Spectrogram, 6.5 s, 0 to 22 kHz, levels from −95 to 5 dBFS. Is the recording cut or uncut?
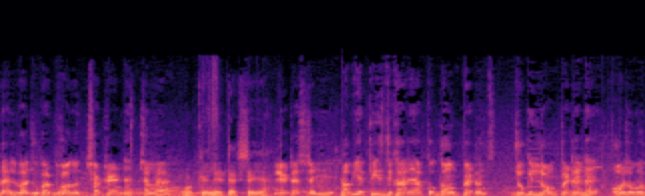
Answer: cut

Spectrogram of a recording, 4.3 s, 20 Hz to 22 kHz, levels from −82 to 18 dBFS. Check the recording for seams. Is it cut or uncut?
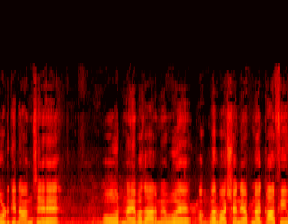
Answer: uncut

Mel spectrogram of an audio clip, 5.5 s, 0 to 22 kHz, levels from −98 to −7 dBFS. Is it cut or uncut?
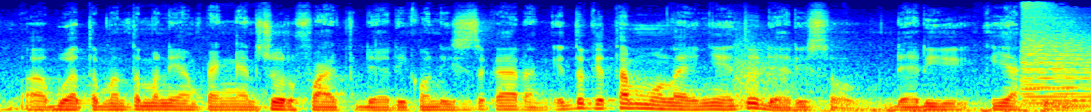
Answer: uncut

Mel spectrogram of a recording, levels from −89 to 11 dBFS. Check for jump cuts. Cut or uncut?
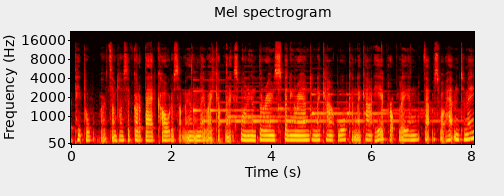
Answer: cut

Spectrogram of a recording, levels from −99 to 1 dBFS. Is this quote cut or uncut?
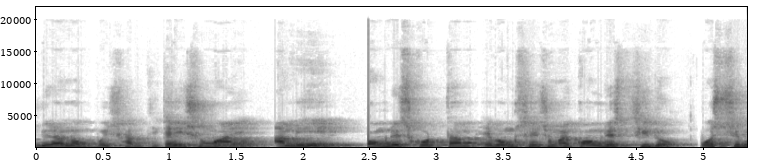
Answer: uncut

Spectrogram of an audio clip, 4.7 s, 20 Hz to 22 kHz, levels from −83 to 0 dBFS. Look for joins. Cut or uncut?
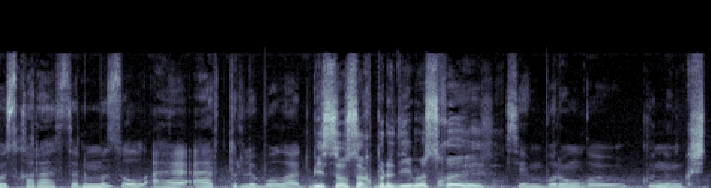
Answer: cut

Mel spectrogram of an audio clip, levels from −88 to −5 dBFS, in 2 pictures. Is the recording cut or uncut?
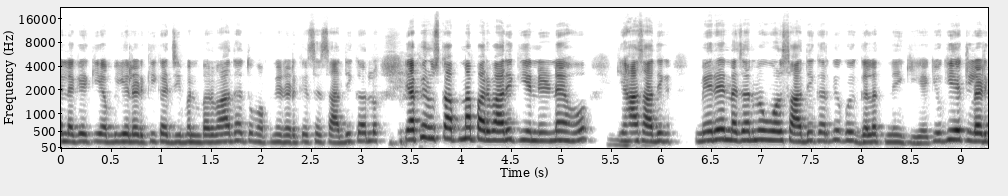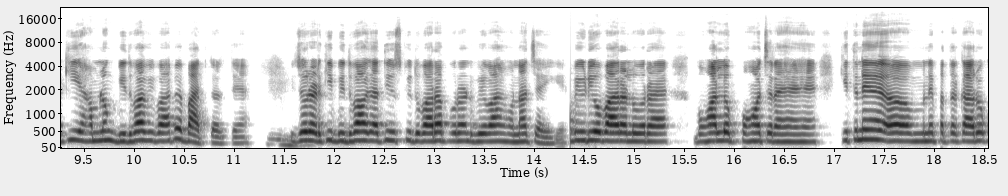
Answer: cut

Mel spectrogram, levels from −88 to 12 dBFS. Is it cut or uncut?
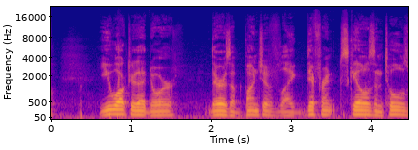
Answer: uncut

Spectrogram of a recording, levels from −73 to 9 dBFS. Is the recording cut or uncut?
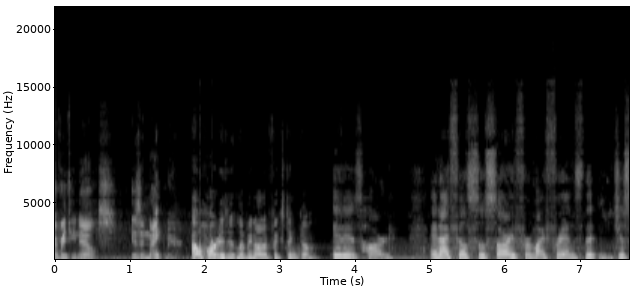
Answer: cut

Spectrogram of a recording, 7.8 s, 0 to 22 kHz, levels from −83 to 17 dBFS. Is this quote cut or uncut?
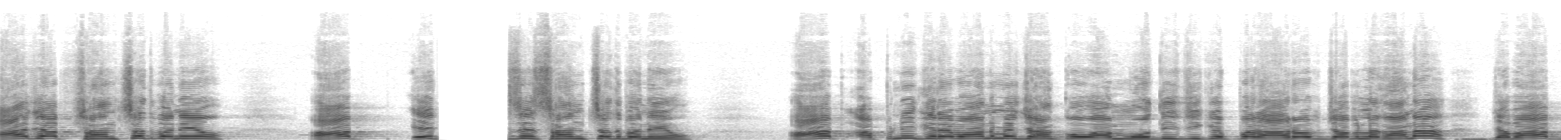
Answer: uncut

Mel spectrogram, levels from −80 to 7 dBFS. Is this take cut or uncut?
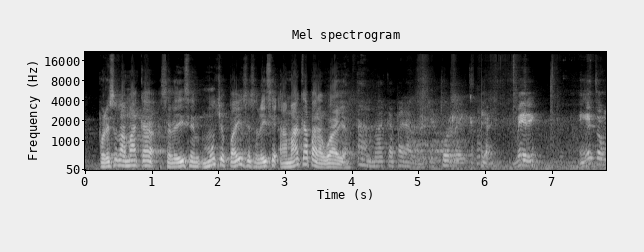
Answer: cut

